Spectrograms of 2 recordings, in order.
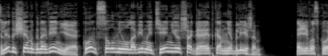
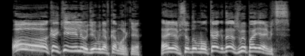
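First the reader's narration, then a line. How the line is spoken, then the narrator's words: Hearty laughing, portly man. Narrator (Russian): расхохотался патрон, пузатый интендант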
